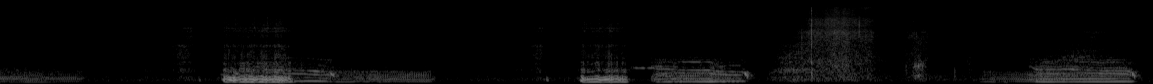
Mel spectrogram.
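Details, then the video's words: Sleeping French Bulldogs snore in heavy rattling surges separated by softer nasal whistles and wheezes, with a brief hissy snort near the end of the stretch. "Snoring French Bulldogs"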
